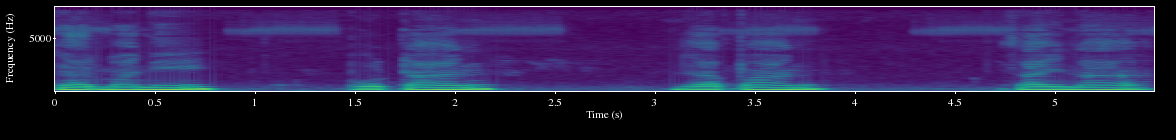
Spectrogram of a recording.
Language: Nepali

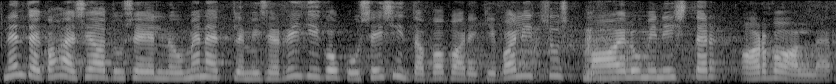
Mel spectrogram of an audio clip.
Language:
Estonian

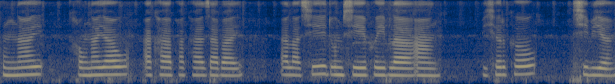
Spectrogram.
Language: Bodo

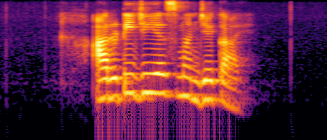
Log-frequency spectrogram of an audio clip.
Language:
Marathi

